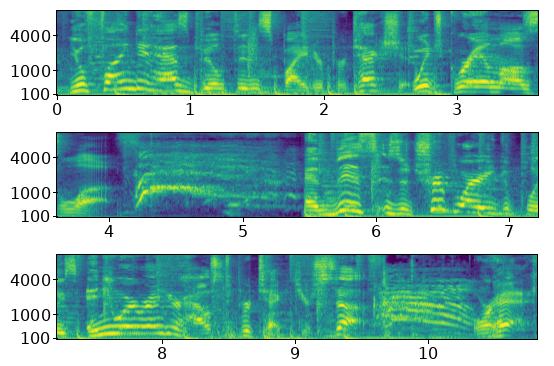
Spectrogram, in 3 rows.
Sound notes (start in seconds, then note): 4.2 grandma screaming; 9.7 man screaming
